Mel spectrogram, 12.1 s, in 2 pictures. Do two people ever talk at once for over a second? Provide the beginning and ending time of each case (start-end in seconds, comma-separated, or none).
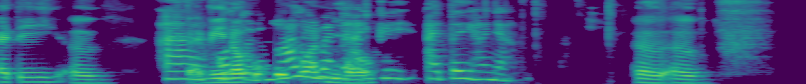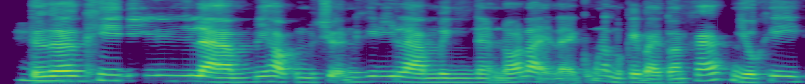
1.4-2.9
